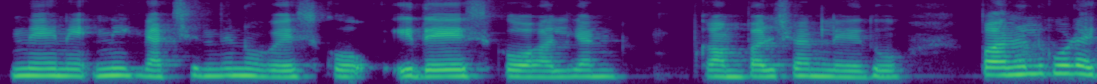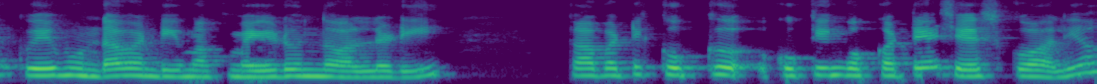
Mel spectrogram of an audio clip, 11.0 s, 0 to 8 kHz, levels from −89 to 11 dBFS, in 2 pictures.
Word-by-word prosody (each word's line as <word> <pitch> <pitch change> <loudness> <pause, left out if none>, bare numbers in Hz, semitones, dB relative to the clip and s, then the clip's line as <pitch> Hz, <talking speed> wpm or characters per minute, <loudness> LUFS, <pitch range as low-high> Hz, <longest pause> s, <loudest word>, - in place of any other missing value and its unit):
నేనే 210 -1 +2 0.2
"నీకు 215 -1 +1
నచ్చింది 200 +3 -3
నువ్వేసుకో," 185 0 -2 0.3
ఇదే 190 -1 +3
ఏసుకోవాలి 180 -2 -2
అన్ 185 0 -4 0.5
కంపల్షన్ 185 +2 0
లేదు. 175 +1 -3 0.5
పనులు 240 +3 +4
కూడా 265 -1 +5
ఎక్కువేముండవండి. 210 -3 +2
మాకు 180 +1 -6
మెయిడుంది 190 +1 +2
ఆల్రెడీ, 170 +1 -2 0.8
కాబట్టి 215 +2 0
కుక్కు 225 +1 +4 0.3
కుకింగ్ 220 +1 +1
ఒక్కటే 210 +1 +1
చేసుకోవాలి. 195 -1 0
200 Hz, 110 wpm, -22 LUFS, 185-215 Hz, 0.8 s, కూడా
